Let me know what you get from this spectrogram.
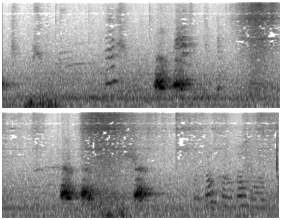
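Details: A male Bull Terrier named Mayuyu gives short, mid-pitched barks in pairs, with pauses between each burst.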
